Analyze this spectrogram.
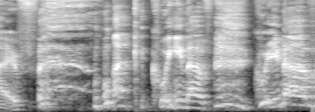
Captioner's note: laugh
